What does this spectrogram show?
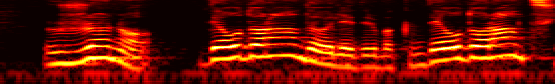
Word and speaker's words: Renault: bitişli kelimelerde test söylenmiyor mesela renodaki gibi Renault yazılır ona okunur üzen o bile değildir o Renault derler doğrusu Renault Renault deodorant öyle bir bakın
